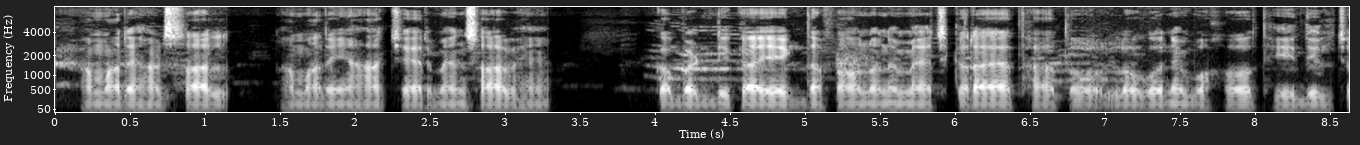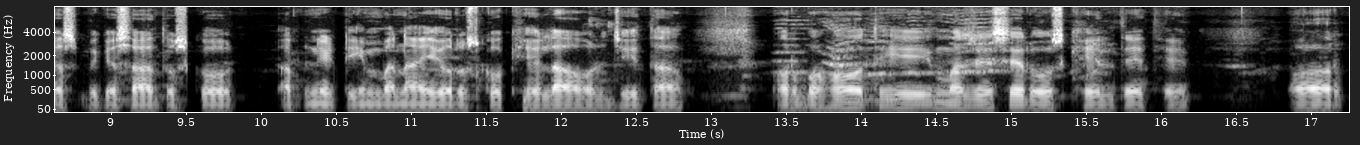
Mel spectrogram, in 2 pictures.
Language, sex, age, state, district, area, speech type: Urdu, male, 18-30, Uttar Pradesh, Gautam Buddha Nagar, urban, spontaneous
